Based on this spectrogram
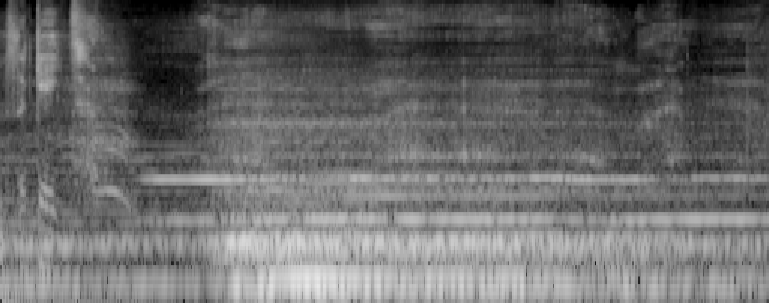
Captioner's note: soft distorted ominous tone; clones snarling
